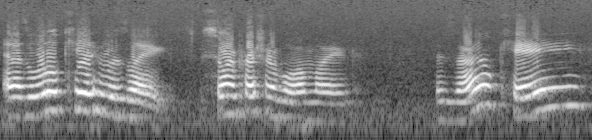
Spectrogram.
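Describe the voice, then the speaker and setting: A woman's voice: on the high side, animated, moderate pace, a little mellow, low-quality recording. A woman comic creator telling a personal story in a candid way on a convention panel.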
